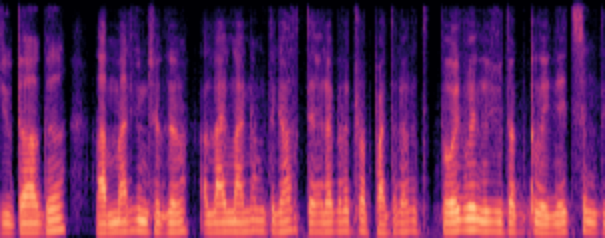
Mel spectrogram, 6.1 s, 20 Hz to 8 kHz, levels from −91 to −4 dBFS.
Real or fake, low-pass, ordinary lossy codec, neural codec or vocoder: fake; 7.2 kHz; Opus, 32 kbps; codec, 16 kHz in and 24 kHz out, 0.4 kbps, LongCat-Audio-Codec, two codebook decoder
